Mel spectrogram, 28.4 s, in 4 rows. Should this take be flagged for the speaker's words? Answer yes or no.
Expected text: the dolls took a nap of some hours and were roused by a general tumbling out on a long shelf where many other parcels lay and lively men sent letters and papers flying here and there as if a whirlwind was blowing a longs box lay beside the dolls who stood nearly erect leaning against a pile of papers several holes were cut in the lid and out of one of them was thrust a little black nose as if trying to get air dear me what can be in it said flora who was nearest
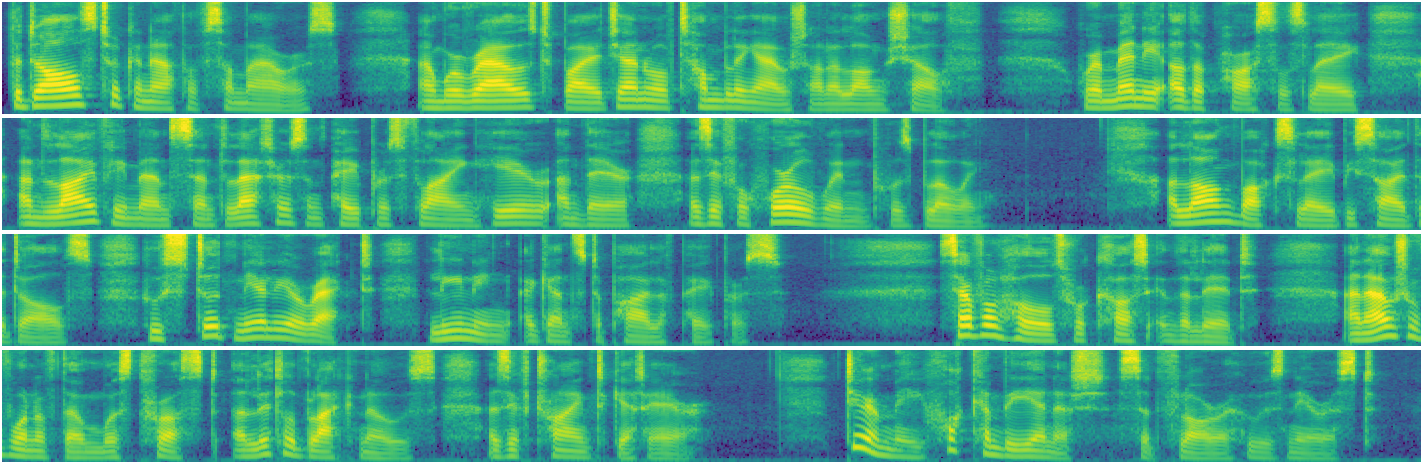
yes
